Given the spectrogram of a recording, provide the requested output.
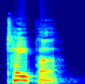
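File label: "tapir", British English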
